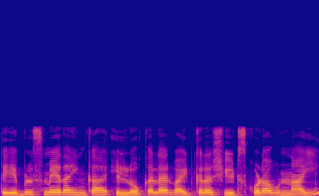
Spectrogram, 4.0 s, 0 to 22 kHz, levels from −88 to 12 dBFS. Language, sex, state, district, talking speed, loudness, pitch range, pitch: Telugu, female, Telangana, Hyderabad, 150 wpm, -12 LUFS, 200-225 Hz, 215 Hz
